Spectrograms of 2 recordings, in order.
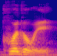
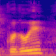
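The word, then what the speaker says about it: Grigory: his best friend and I believe you pronounce his name Gregory it's g-r-i-g-o-r-y I don't believe it's Gregory I think it's Gregory I'm not 100 sure on that one so um but Marcus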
